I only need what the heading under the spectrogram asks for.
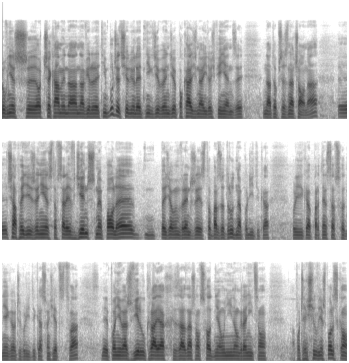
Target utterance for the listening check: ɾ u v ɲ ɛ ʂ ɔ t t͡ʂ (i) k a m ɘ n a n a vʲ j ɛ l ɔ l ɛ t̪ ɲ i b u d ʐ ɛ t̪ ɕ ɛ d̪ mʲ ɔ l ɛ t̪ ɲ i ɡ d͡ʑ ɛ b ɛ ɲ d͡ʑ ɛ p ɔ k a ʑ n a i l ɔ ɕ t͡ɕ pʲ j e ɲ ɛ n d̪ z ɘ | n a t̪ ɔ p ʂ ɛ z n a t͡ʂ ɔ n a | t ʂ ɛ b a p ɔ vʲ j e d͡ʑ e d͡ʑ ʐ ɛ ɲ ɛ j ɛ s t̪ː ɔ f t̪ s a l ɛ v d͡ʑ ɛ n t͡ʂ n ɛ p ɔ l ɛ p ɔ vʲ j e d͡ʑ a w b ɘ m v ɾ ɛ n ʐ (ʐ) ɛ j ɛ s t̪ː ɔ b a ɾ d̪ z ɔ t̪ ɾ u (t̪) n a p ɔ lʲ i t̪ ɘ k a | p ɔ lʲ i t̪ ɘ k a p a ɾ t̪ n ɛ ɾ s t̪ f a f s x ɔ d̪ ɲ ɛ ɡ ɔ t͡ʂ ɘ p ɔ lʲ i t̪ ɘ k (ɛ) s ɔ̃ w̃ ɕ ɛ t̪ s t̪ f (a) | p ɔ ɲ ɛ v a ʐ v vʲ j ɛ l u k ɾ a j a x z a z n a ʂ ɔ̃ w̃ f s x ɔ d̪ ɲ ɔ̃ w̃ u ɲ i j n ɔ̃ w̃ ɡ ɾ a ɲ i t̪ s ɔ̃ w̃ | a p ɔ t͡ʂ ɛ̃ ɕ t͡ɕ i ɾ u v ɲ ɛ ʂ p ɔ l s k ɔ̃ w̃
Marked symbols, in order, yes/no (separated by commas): no, yes, no, no, yes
